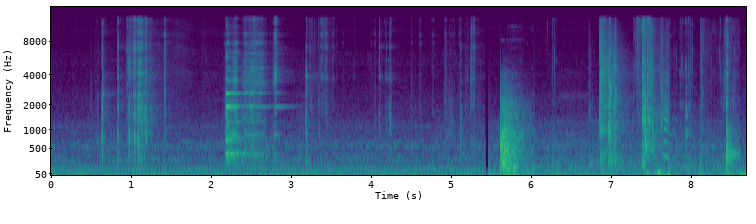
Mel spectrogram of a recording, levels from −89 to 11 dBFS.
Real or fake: real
